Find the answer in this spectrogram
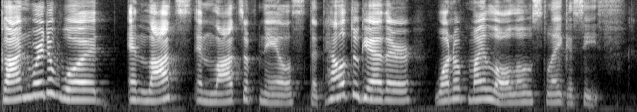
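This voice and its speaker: Fairly slow speech in a Filipino accent, bright and sharp in tone, on a very clean recording with a silent background. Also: woman. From Philippines, near Manila. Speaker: memoir podcaster. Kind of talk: reading aloud of own memoir.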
